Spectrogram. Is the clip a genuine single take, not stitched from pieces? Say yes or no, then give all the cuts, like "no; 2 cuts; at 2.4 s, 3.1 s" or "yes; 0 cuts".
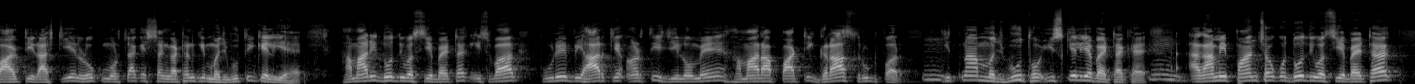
yes; 0 cuts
